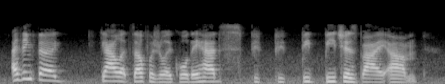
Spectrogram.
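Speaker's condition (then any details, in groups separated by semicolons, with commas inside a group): Stuttering; sometimes stutters a lot; repeated sounds, blocks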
